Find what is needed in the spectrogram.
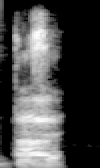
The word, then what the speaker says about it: DZA: La, prononciation, c'est comme Reza, tu vois, c'est DZA. Ah, DZA, ouais, comme César, comme.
